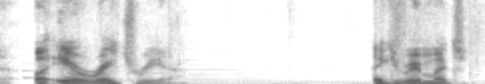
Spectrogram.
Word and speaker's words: Eritrea: He said he's pronounced or Eratria. Thank you very much. Eratrian.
